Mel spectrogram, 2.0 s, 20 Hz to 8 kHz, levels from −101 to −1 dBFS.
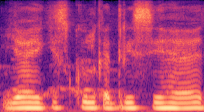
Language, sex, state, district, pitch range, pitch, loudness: Hindi, male, Jharkhand, Garhwa, 140-145 Hz, 140 Hz, -13 LUFS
